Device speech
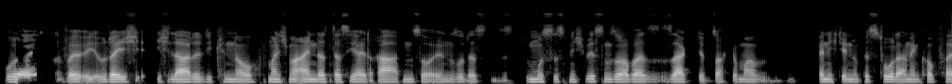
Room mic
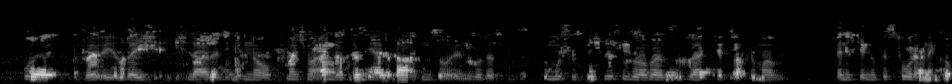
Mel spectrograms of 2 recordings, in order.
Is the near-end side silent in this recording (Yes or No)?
Yes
